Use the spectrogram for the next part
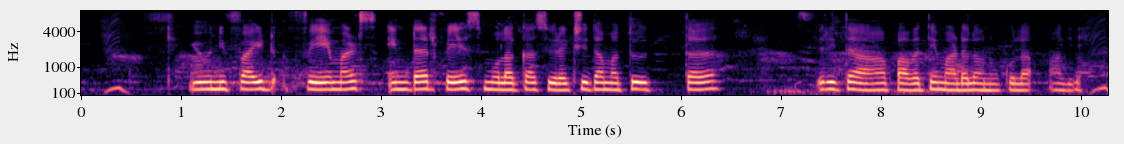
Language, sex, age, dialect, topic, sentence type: Kannada, female, 18-24, Mysore Kannada, banking, statement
